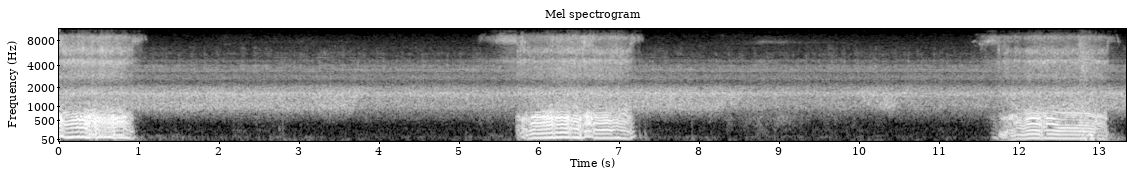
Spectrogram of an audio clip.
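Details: A sleeping pug snores in three short, deep, rumbling bursts about five to six seconds apart, each lasting roughly a second, with quiet breathing between them.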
